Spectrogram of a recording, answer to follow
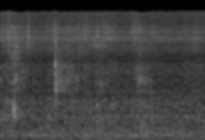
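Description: Quiet, steady low hum, with a couple of faint small splashes from a hand moving in a bowl of soaking water.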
